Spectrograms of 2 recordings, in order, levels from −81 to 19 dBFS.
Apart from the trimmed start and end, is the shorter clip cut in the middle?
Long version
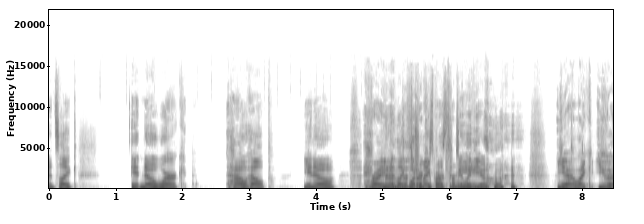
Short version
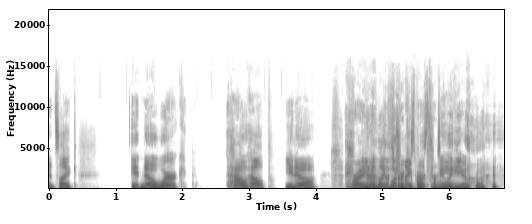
yes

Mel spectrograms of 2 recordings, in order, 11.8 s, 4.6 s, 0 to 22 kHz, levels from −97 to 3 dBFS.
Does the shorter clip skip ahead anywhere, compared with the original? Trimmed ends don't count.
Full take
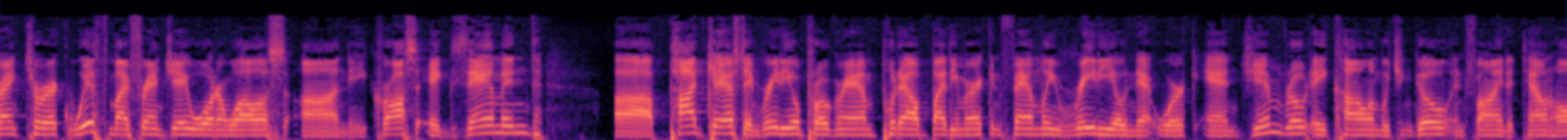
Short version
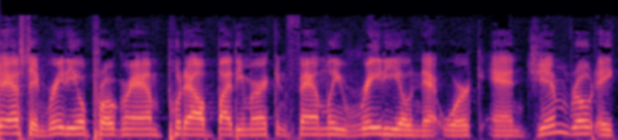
no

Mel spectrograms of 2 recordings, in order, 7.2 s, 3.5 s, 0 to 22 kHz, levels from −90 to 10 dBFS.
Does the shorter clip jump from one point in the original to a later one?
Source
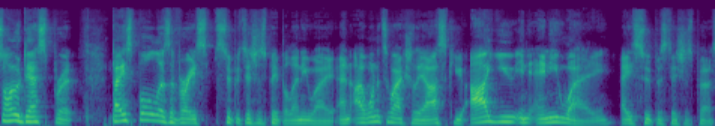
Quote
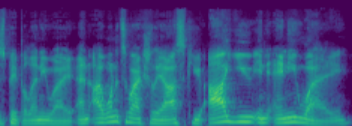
no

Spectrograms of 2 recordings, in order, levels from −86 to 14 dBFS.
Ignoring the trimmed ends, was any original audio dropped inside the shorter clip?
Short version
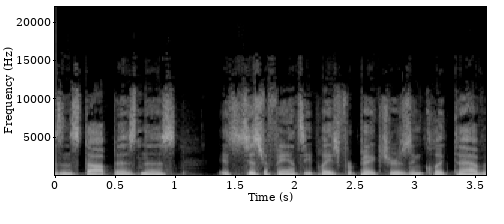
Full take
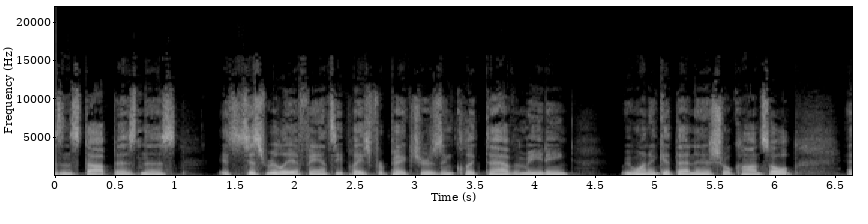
yes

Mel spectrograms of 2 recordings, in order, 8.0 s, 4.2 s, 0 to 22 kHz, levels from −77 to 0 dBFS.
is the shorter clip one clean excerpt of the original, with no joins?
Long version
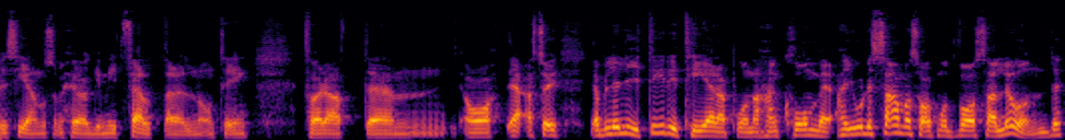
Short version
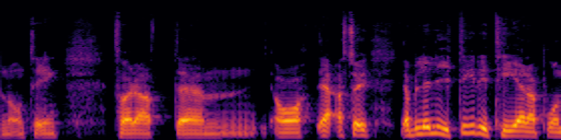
yes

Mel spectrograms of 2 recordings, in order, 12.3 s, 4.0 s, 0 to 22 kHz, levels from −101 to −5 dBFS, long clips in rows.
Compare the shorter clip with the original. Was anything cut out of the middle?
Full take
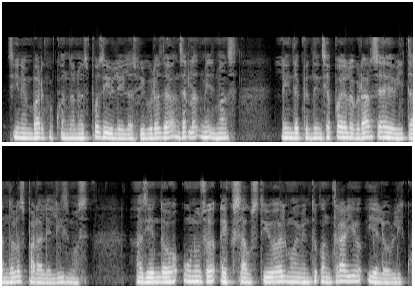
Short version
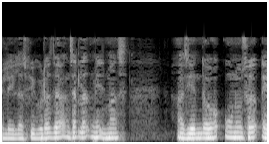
yes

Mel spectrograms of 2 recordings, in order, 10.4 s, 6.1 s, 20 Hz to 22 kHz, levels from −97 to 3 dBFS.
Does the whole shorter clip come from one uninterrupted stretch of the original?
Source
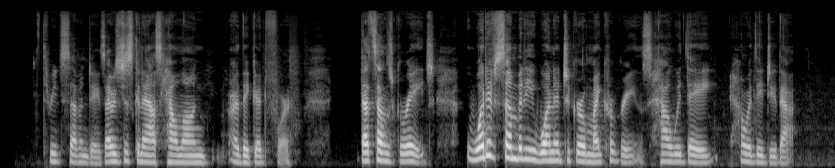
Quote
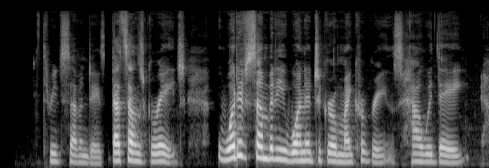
no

